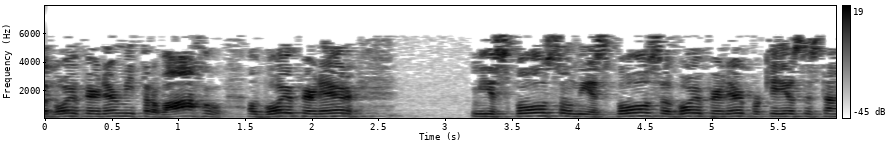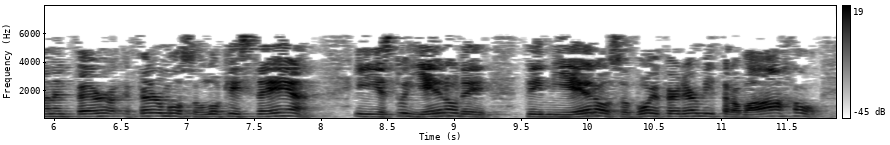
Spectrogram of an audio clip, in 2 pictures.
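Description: A man with a high voice preaches slowly, taking his time over each phrase. He keeps asking his listeners questions and repeats his words for emphasis, and the recording sounds dull and muffled. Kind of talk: sermon.

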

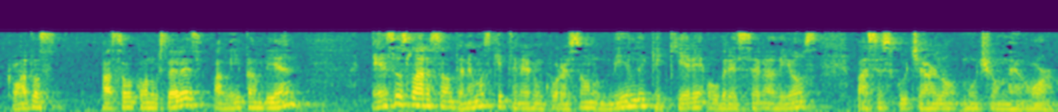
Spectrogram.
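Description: Spanish-speaking preacher, lo-fi sermon. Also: male voice, mid-range voice, unhurried. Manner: reads scripture aloud and acts out quoted voices, with self-corrections.

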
